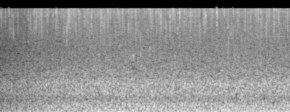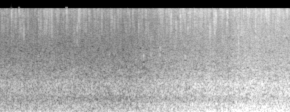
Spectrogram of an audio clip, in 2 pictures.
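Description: Heavy rain splashing onto a wet surface, a dense steady patter of drops. It fades in at the start, swells louder about seven seconds in, then stops abruptly.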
